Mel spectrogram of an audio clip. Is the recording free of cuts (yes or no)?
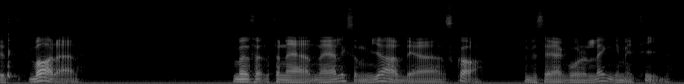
yes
